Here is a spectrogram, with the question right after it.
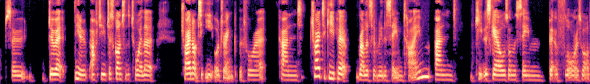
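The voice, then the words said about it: Mixed Scottish-English accent. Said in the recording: “My accent's gone a bit funky because I've gone from Scotland down to England, and it just doesn't know what to do.”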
